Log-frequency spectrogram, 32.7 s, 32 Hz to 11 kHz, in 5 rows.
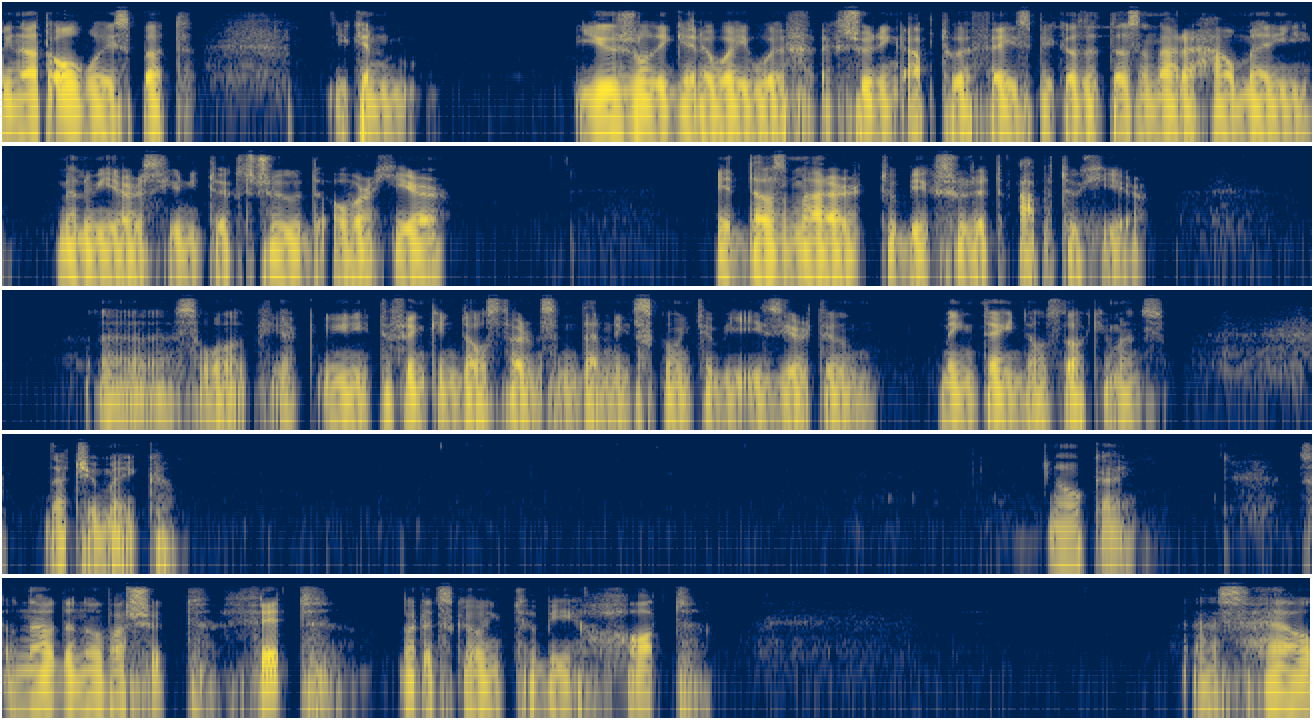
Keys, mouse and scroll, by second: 11.9 click, 12.7-14.0 right drag, 18.1-21.1 right drag, 21.9 click, 22.4-22.7 middle drag, 22.9-28.0 right drag, 28.3 scroll up 1, 28.6 scroll down 1, 28.6 scroll up 1, 29.1-29.4 middle drag, 29.5 middle click, 29.6-31.6 right drag, 31.9-32.5 middle drag, 32.5-32.7 right drag, 32.6-32.7 middle drag.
